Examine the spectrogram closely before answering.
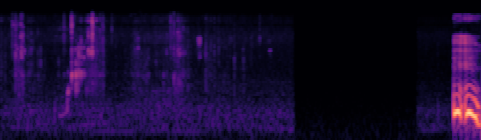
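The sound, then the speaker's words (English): Scattered soft crackly clicks and crunches, then a few seconds of quiet before a loud throat clearing bursts in at the very end and gets cut off. “I need to clear my throat.”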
